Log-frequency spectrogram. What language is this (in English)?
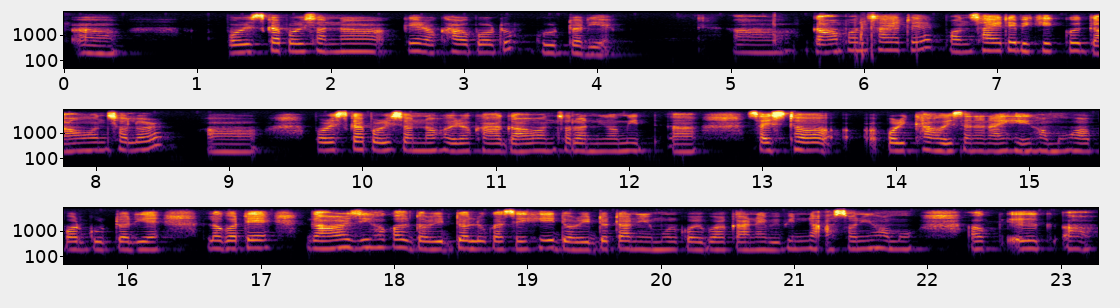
Assamese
